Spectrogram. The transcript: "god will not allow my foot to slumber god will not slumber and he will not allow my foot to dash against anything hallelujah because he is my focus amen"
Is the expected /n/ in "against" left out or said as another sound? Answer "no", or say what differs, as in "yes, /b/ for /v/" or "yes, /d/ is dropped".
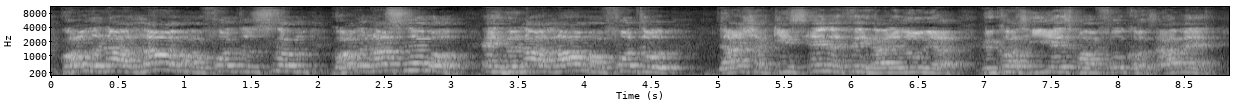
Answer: yes, /n/ is dropped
